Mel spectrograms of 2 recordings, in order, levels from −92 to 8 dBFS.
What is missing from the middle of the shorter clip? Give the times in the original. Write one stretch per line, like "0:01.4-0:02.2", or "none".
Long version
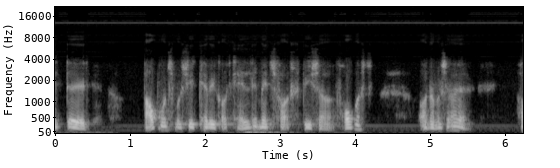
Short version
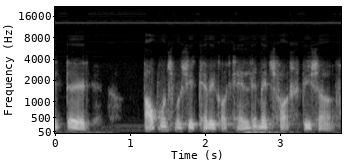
none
